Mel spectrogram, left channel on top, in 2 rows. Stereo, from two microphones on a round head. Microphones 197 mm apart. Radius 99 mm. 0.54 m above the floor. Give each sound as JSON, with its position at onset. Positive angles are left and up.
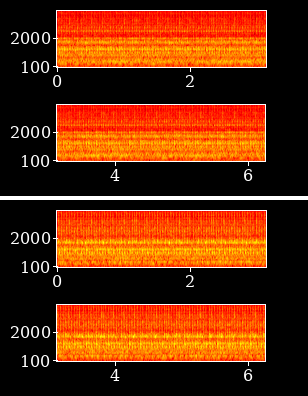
{"t": 0.0, "sound": "an engine running", "side_deg": -55, "distance_m": 0.7}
